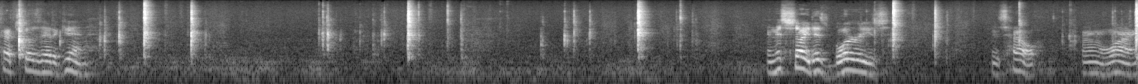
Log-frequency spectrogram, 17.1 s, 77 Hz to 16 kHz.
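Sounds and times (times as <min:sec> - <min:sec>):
rifle metallic clicks: 0:13.3 - 0:14.3.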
